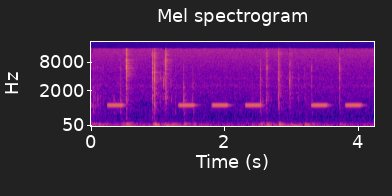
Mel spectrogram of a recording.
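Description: Short 1000 Hz pure-tone beeps from an audiometer simulator presenting its pulsed stimulus, in sets of three about half a second apart. Sharp mouse clicks fall between the sets as the masker level is stepped up.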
